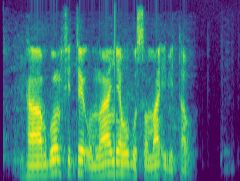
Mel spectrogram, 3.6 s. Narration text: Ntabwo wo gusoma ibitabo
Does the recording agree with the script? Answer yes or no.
no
